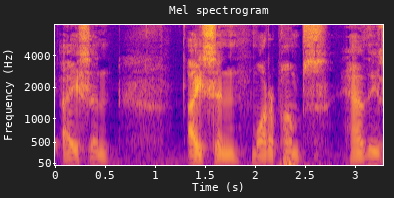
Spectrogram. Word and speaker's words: Aisin: ice and has it I don't know how you pronounce it most guys say acen other guys say icing Icing water pumps have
